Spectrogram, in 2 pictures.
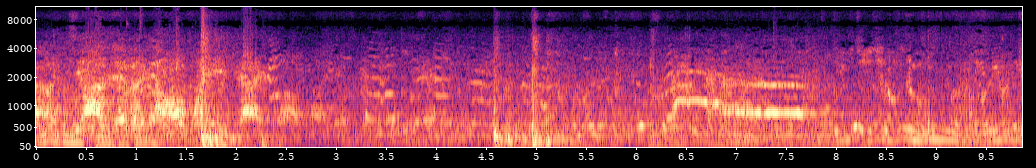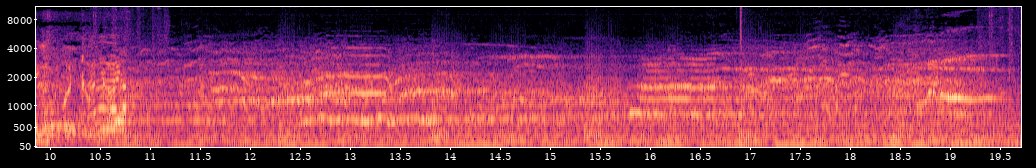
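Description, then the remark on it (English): Many voices of Shanghai residents scream and shout together from their apartment buildings and COVID quarantine facilities during lockdown, in a loud, continuous mass, rising and falling in waves over a steady crowd roar, with occasional thuds breaking through. “This is the sound of people screaming from their apartment buildings.”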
